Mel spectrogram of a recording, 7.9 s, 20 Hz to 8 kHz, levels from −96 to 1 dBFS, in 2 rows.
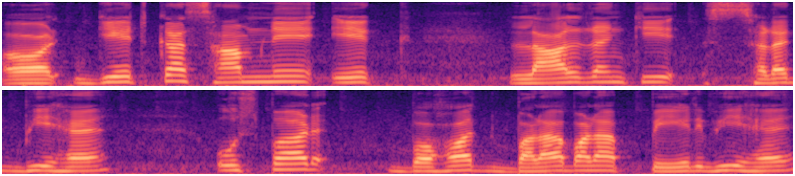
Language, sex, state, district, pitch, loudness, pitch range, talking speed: Hindi, male, Bihar, East Champaran, 155 Hz, -17 LUFS, 140-175 Hz, 135 wpm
